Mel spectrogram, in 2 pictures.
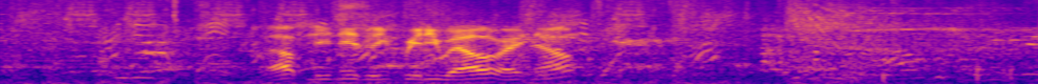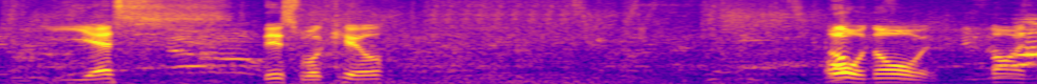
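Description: Rapid punches and energy blasts thud and crackle in a video game.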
